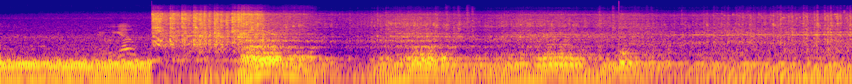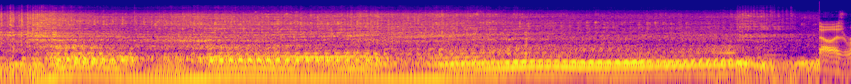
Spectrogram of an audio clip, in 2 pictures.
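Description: A turbocharged Honda engine in a sand car cranks and fires up, revving briefly before settling into a loud, lumpy idle as it warms, with people talking over it.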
